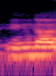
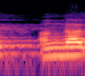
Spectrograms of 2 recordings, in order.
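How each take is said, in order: First: इंगा as an i-start nasal syllable; inga pronunciation. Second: अंगा said with an open a and a nasal ng; अंगा as an a-start nasal syllable; anga pronunciation. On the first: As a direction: say इंगा beginning on a short i, then nasal ng, then ga. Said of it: "इंगा भी सही है". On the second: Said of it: "अंगा भी सही है". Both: Shown as a demonstration.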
